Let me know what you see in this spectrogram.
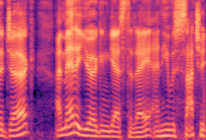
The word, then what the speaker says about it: Jürgen: So the Ö, the Jürgen.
